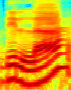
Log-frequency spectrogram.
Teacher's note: lafal Allah yang didahulu dengan huruf kasrah maka dinamakan dengan lam tarqi lam yang dibaca dengan tipis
